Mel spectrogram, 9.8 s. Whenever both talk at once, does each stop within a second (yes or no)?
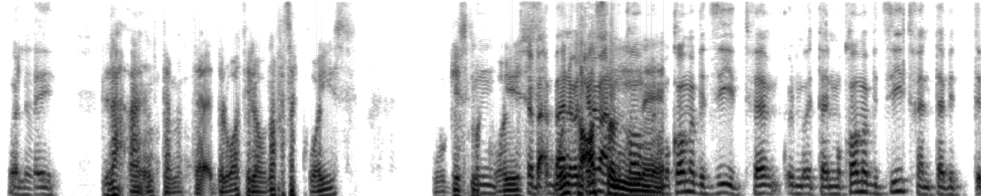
no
